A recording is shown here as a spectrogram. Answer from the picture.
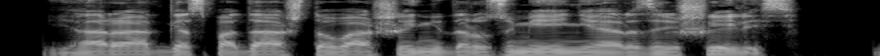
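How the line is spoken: Loud. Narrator (Russian): громко произнес маршал

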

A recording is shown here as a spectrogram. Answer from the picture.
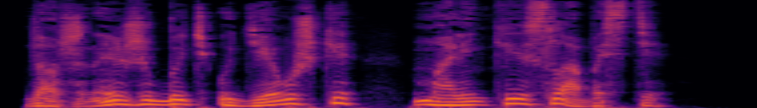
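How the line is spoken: Mutter. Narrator (Russian): Энака пробормотала

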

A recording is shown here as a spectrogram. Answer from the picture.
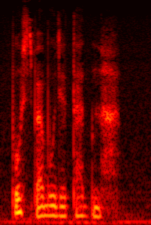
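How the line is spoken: Undertone. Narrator (Russian): вполголоса сказала Нина Порфирьевна Коле

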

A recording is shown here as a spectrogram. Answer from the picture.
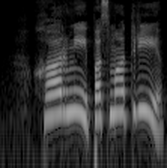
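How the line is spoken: Loud exclamation. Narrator (Russian): громко воскликнул Ави

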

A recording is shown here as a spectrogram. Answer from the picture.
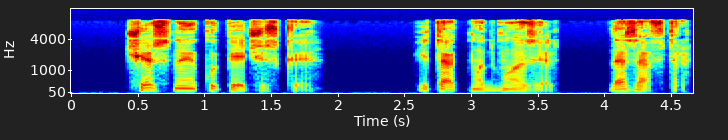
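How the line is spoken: Even voice. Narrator (Russian): Ровным голосом произнес

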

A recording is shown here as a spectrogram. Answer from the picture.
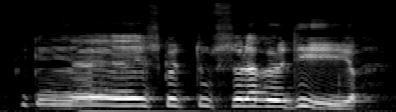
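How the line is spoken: Girl's involuntary exclamation. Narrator (French): s'écria involontairement la jeune fille

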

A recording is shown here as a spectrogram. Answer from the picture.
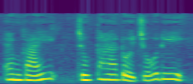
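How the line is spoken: Soft sweet murmur. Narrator (Vietnamese): Tôn Linh Linh dịu dàng thỏ thẻ nói

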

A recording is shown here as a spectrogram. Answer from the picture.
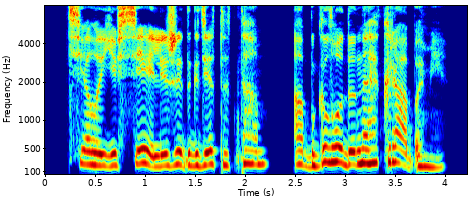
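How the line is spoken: Trembling, holding back tears. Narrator (Russian): Дрожащим голосом произнес Арсений, едва сдерживая слезы

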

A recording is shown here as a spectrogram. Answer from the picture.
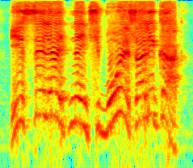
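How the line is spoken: Shout from a crowd. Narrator (Russian): Из толпы крикнули

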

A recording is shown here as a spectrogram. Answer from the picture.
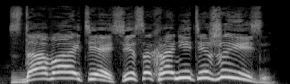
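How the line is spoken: Shouting as loud as possible. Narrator (Russian): крикнул я как можно громче

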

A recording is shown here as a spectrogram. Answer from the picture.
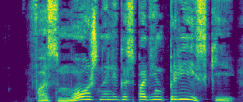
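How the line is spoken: Exclaimed, impressed. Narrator (Russian): воскликнул Владимир

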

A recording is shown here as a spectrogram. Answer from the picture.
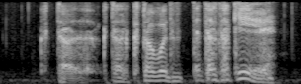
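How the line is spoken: Slow hoarse wheeze. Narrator (Russian): Медленно просипела она

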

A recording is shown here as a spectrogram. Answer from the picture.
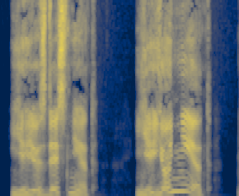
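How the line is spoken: Frantic screaming. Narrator (Russian): Неистово завопила

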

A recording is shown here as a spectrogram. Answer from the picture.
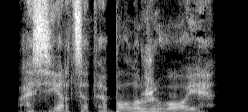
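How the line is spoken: Creaky whisper. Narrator (Russian): послышался скрипящий шепот

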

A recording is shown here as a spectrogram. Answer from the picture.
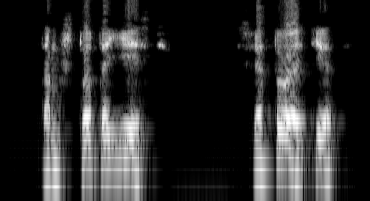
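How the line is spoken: Assertive knowing tone. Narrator (Russian): утверждающим тоном спросил я, уже зная ответ

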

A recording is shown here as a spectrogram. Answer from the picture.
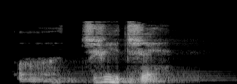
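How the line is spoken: Pained whisper. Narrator (Russian): прошептал он, и боль в его голосе

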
